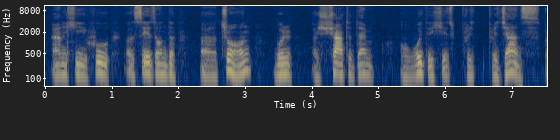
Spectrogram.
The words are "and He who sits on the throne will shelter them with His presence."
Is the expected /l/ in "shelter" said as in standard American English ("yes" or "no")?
no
